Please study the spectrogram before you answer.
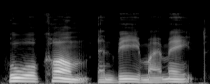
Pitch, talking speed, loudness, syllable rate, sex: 125 Hz, 200 wpm, -17 LUFS, 3.5 syllables/s, male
